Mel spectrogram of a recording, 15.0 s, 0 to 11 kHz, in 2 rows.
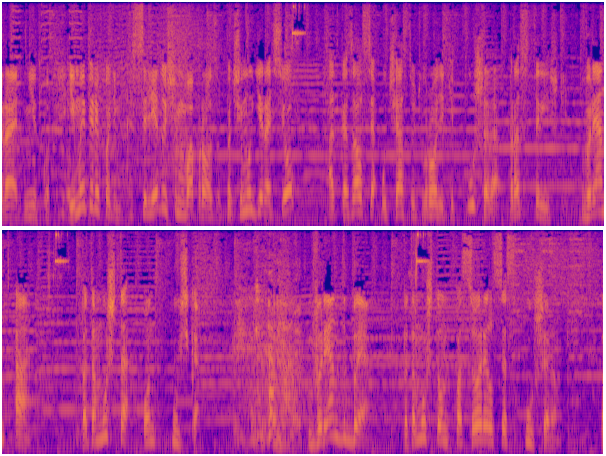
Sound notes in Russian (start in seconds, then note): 10.4 смеются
